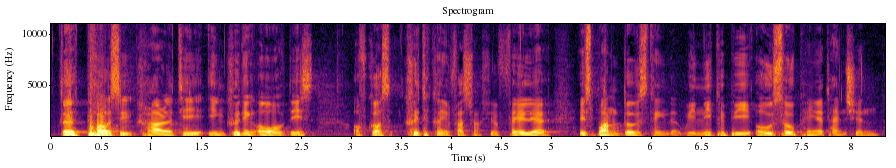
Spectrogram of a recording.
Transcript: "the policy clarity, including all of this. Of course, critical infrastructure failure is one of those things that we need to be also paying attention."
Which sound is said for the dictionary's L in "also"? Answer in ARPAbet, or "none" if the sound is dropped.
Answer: L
